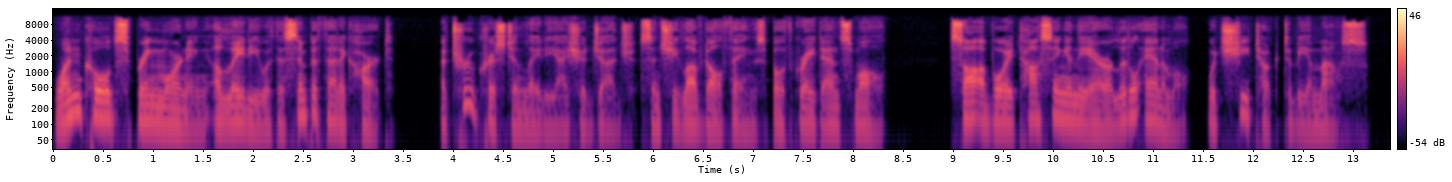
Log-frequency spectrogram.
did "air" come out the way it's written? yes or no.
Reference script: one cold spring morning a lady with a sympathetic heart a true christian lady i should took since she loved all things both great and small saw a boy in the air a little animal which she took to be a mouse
yes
